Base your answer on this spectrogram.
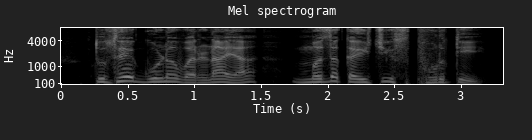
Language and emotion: Marathi, neutral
